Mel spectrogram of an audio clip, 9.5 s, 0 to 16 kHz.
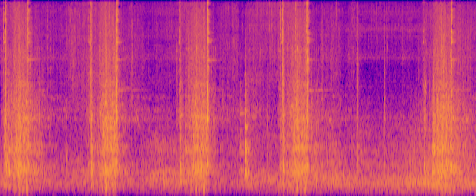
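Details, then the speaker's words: Husqvarna PW3200 pressure washer (3200 PSI, 2.5 GPM), Briggs & Stratton CR950 208cc horizontal-shaft engine, flood-submerged, fluids drained, fresh fuel, on choke: repeated rope pulls, turns over but never fires; stop switch was left in off position. "part of the problem is I had the uh switch on the off position and I decided to try the choke on off"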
